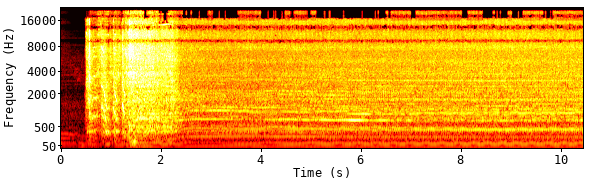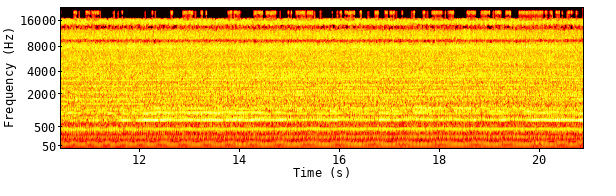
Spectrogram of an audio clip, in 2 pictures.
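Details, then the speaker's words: 2012 Toyota Camry 2AR-FE 2.5 L cold start: harsh loud rattle on firing that fades within two seconds to steady idle; from intake VVT-i cam gear (phaser), to be fixed by replacing its internal spring. "So, as you can hear, that is a bad rattle. Not as bad as others I've heard, but still bad."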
